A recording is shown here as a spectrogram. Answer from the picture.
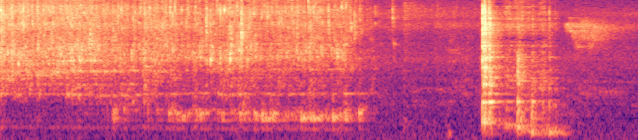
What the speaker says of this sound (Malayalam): അപ്പോൾ ഇത് വെള്ളം ഒഴിച്ചു കൊടുക്കാം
